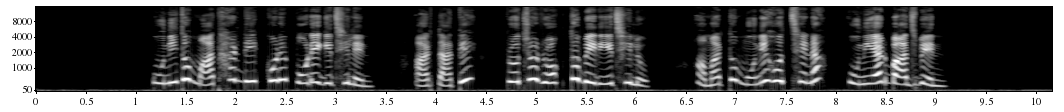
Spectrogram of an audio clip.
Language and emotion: Bengali, fearful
